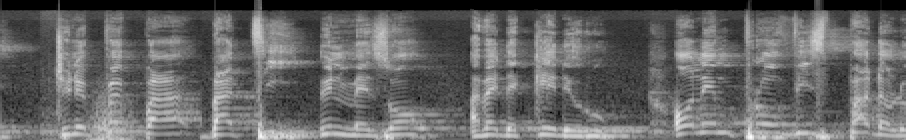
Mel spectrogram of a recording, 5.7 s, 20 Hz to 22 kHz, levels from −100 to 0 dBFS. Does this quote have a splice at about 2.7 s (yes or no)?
no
